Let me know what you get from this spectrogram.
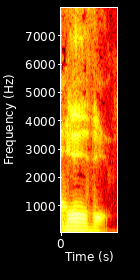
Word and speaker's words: Louisville: I meant Louisville. – Oh. – Louisville. – Yeah, it's pronounced Lou.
